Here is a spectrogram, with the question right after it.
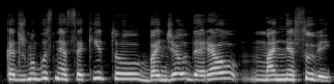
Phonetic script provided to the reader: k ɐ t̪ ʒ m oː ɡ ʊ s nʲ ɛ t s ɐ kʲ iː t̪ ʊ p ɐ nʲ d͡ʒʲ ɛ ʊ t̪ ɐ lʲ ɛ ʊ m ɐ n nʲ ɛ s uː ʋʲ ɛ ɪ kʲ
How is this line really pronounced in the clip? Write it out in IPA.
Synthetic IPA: k ɐ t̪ ʒ m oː ɡ ʊ s nʲ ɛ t s ɐ kʲ iː t̪ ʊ b ɐ nʲ d͡ʒʲ ɛ ʊ d̪ ɐ ɾʲ ɛ ʊ m ɐ n nʲ ɛ s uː ʋʲ ɛ ɪ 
